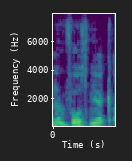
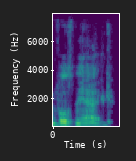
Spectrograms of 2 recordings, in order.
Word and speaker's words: Wozniak: And you can follow me at N Wozniak Art. That's NWOZNIAK Art. And you can also follow me on Instagram at Nathan Wozniak, which is spelled the same way because that's my name, no matter what you think.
